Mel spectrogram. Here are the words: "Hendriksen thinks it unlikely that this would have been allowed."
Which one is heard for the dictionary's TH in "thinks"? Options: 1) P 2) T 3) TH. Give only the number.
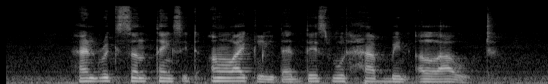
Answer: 2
